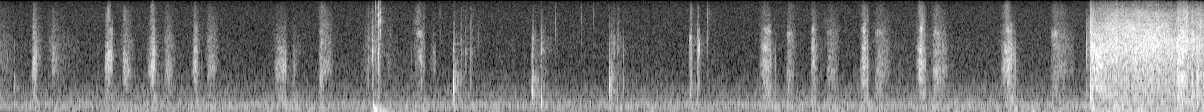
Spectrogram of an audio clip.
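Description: Irregular clicking steps of a sentry's boots on cobblestones, a few a second. About eleven seconds in, a sudden loud hissing noise breaks in and keeps going.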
